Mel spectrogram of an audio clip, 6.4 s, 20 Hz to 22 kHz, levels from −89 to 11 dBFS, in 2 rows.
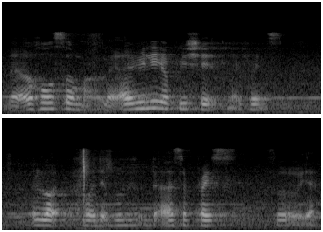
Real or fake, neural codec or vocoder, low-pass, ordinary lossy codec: real; none; 7.2 kHz; none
